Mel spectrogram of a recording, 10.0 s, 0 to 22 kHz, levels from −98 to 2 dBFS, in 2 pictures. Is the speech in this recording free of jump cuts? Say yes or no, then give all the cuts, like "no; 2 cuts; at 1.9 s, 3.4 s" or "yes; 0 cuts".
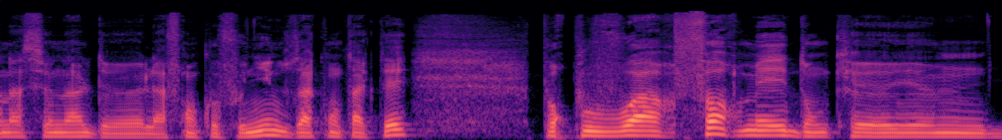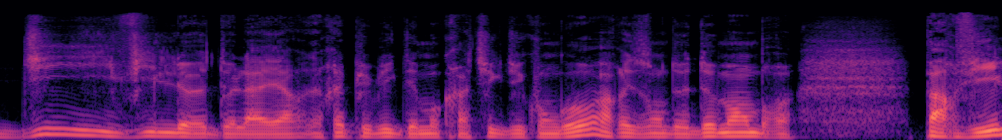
yes; 0 cuts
